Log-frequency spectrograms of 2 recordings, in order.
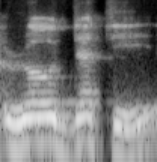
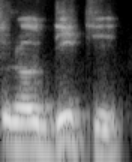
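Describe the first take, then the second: First: Rodati with a plain a in the middle, ro-DA-ti; wrong vowel. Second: Roditi with a short i in the middle, ro-DI-ti; correct form. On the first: Teacher showing the wrong form Rodati. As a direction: say Rodati the mistaken way, slowly, with a in the middle. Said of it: "it's Roditi". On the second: Teacher giving the correct form Roditi. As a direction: say Roditi the right way, i not a. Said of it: "it's not Rodati". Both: Shown as a demonstration.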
